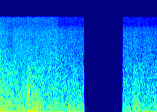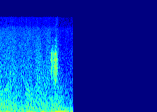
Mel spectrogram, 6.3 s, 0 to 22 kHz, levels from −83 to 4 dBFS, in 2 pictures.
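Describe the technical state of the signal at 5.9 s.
The final stretch of audio was never written out or played back, a cut-off end that begins at 4.60 s and runs to the end of the recording, so 5.9 s falls inside it. The speech is stopped mid-sound at 4.60 s and replaced by flat digital silence, with no decay or room tail. At 5.9 s there is no signal at all, only the dead, perfectly still absence of anything after the abrupt stop.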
